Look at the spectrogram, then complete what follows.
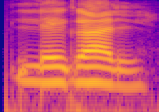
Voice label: "legal", Spanish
